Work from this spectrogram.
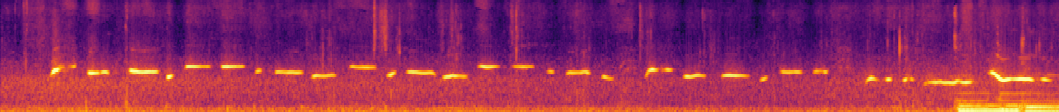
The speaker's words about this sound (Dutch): Ja, een van de vele, want ik hou van Braziliaanse muziek. Maar ik hou ook van andere muziek. Hm, wilt u nog eens zo fluiten? Dan loop ik even eindje met u mee. Iets anders fluiten? Ja, hetzelfde liedje wat u net floot.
